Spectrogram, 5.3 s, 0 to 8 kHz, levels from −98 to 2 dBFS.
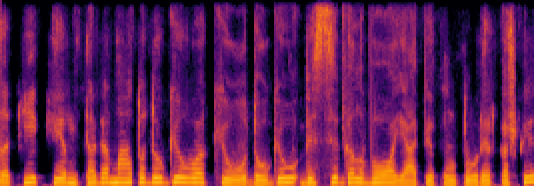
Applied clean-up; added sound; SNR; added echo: neural mask model Resemble Enhance denoiser.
